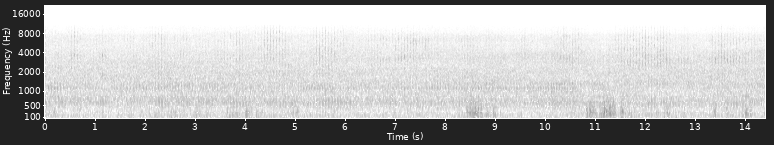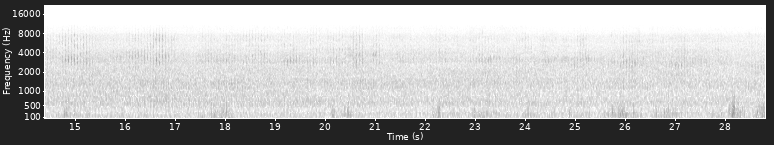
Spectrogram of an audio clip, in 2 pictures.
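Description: Steady rush of surf breaking on the shore, with wind buffeting the microphone in irregular low thumps.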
